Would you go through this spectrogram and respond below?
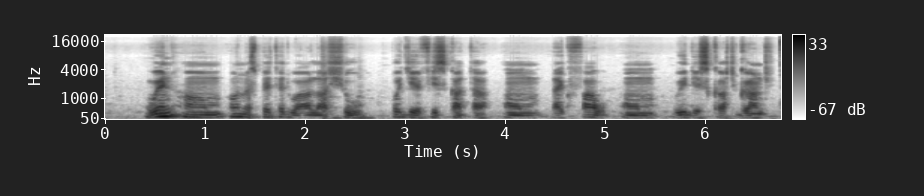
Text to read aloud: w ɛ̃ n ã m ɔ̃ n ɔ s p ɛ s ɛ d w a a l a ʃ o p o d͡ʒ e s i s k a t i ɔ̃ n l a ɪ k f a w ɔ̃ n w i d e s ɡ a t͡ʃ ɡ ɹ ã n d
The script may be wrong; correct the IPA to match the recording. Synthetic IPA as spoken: w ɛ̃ n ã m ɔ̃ n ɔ s p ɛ t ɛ d w a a l a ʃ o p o d͡ʒ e f i s k a t a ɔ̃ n l a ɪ k f a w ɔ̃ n w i d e s k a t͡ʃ ɡ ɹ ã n d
